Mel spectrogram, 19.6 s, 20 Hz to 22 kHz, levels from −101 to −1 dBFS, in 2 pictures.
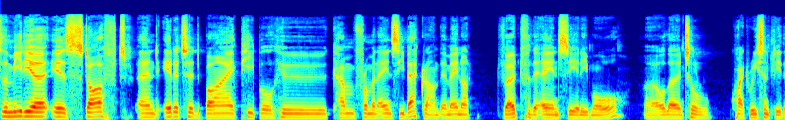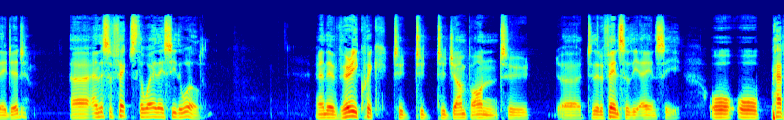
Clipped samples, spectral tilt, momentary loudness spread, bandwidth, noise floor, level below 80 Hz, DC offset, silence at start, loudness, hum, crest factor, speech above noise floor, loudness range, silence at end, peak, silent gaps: under 0.1%; -3 dB/octave; 12 LU; 13 kHz; -78 dBFS; -56 dBFS; under 0.1%; 0 s; -22 LUFS; none; 22 dB; 56 dB; 4 LU; 0 s; -2 dBFS; none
